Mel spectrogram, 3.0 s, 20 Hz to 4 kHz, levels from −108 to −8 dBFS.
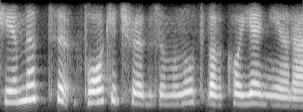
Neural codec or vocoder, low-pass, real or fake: codec, 24 kHz, 0.5 kbps, DualCodec; 3.6 kHz; fake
